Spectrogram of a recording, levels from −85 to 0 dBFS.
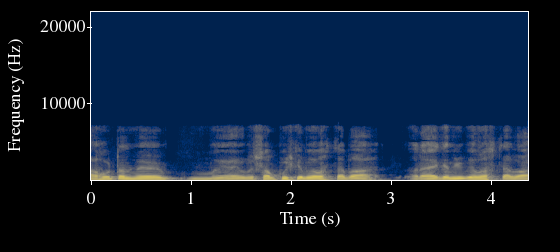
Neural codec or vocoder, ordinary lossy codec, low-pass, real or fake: codec, 16 kHz, 4 kbps, X-Codec, HuBERT features, trained on LibriSpeech; AAC, 32 kbps; 7.2 kHz; fake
